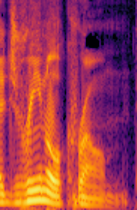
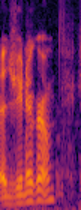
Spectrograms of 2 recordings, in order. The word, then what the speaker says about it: adrenochrome: And he's definitely no expert in like biology and that sort of thing, but I find it and you know, he's saying it wrong. It's adrenochrome, really? I think, is what we say now. I'm pretty sure that's right.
